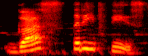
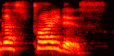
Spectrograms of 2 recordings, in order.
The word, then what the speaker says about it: gastritis: Gastritis. I'm not saying gastritis. Gastritis. Try to pronounce after me.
